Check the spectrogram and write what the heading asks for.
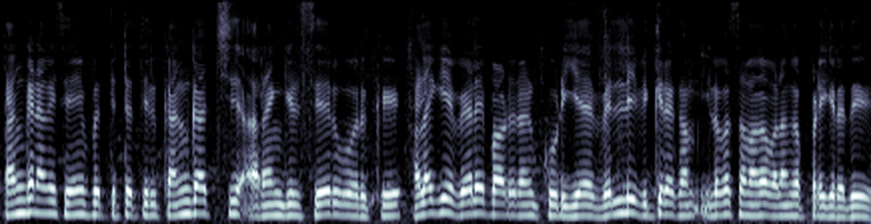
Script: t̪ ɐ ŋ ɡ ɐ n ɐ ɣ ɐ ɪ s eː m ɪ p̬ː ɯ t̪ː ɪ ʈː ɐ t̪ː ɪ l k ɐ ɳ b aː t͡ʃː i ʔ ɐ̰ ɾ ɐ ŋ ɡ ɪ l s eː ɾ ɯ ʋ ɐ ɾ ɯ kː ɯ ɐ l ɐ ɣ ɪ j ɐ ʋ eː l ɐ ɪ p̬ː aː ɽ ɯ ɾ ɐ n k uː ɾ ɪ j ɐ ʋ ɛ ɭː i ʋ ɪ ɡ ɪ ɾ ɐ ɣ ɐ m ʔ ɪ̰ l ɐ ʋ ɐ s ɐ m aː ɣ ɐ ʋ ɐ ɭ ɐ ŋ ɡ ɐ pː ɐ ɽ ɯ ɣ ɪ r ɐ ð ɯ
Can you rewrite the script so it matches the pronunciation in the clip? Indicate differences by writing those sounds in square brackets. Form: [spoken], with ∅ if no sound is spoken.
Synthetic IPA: t̪ ɐ ŋ ɡ ɐ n ɐ ɣ ɐ ɪ s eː m ɪ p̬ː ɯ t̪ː ɪ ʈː ɐ t̪ː ɪ l k ɐ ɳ [ɡ] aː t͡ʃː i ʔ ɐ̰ ɾ ɐ ŋ ɡ ɪ l s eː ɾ ɯ ʋ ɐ ɾ ɯ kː ɯ ɐ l ɐ ɣ ɪ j ɐ ʋ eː l ɐ ɪ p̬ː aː ɽ ɯ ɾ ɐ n k uː [ɽ] ɪ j ɐ ʋ ɛ ɭː i ʋ ɪ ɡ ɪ ɾ ɐ ɣ ɐ m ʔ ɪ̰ l ɐ ʋ ɐ s ɐ m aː ɣ ɐ ʋ ɐ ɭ ɐ ŋ ɡ ɐ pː ɐ ɽ ɯ ɣ ɪ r ɐ ð ɯ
